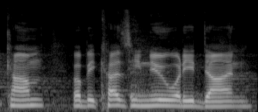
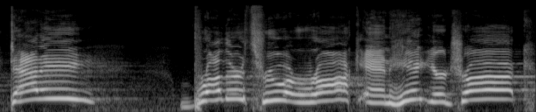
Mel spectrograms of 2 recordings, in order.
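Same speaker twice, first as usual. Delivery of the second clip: put-on higher, slow, breathless child's voice reporting trouble; a small son blurting bad news in a high voice; excited little boy; 8 semitones higher, much slower than usual. Son runs in reporting truck.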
